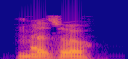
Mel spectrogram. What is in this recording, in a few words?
"mezzo", english; adjectives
